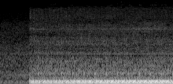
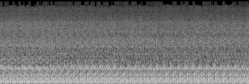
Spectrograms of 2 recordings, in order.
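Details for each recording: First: RX-7 (990 HP) fully reassembled after cracked-piston rebuild, started for loading on a trailer: catches and settles into a steady, deep, even idle, smooth low burble; normal idle, good oil pressure, not steaming heavily from the back. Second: RX-7 (990 HP) just after first start following cracked-piston rebuild: steady, even engine note staying fast and never settling; high idle from misadjusted throttle blade, fix is adjusting the idle split.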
